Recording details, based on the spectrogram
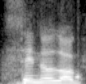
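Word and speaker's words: Sinulog: right how do you pronounce it yes it's pronounced sinolog festival festival oh it's an a catholic face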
